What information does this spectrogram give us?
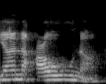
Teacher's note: نون کو اظہار سے یعنی کلیئرلی اور کھول کے پڑھیں گے، ینعونا، ین نہیں کرنا، اس کو کھینچنا نہیں ہے اور ناک سے آواز نہیں جاری کرنی، کلیئرلی ینعونا، میں نے عین کی آواز نکال دی تھی، ینعونا ہے۔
